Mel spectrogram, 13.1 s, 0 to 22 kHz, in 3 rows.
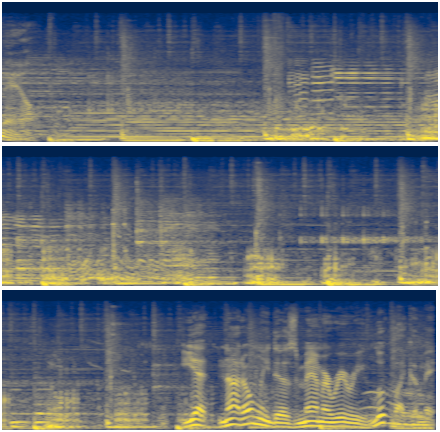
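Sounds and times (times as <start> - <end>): documentary music: 0.0 - 13.0
lion growling: 1.2 - 11.6.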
